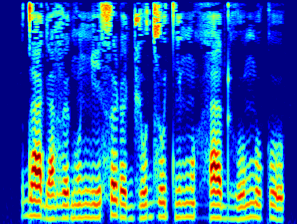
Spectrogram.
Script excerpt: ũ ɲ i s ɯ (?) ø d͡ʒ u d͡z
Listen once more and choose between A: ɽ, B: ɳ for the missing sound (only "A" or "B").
A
